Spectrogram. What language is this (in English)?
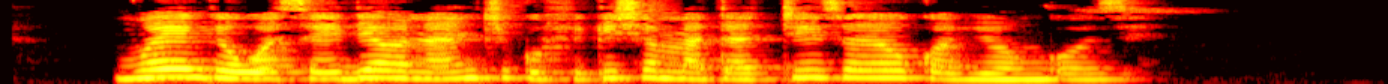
Swahili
